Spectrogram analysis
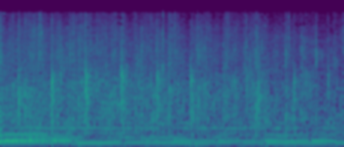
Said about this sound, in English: Let's give those who responded a clap. Fantastic.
